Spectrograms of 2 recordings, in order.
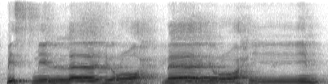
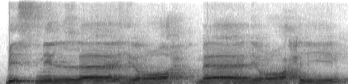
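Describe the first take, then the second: The two takes are said the same way.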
